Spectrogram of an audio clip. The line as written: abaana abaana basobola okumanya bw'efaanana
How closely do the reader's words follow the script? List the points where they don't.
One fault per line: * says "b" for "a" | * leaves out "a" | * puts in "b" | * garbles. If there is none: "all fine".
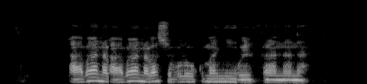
all fine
